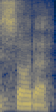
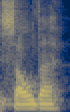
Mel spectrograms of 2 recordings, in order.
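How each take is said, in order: First: One letter sound is left out of the word. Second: Every letter sound in the word is pronounced. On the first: The speaker calls it wrong. "they say solder. ... They have they take letters out of words" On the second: The speaker calls it right. "Instead of saying solder"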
